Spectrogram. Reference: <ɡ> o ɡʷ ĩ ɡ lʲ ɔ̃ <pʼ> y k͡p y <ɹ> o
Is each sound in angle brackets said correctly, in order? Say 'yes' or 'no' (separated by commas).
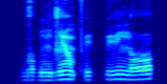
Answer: yes, yes, no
